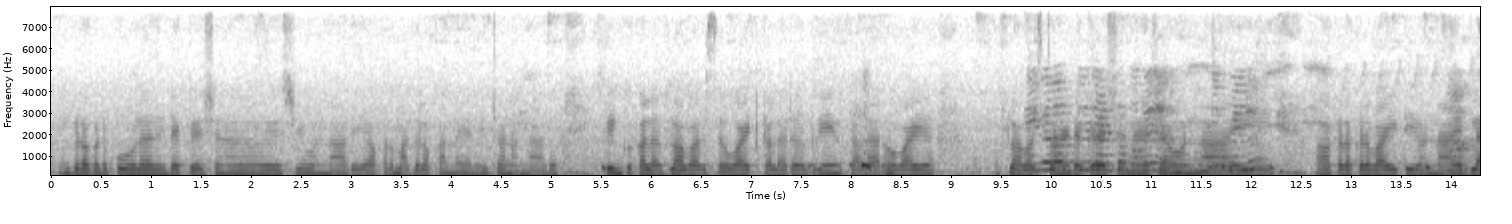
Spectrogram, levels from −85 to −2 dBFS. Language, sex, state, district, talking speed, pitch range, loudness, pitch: Telugu, female, Andhra Pradesh, Srikakulam, 125 wpm, 190-200 Hz, -30 LUFS, 195 Hz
